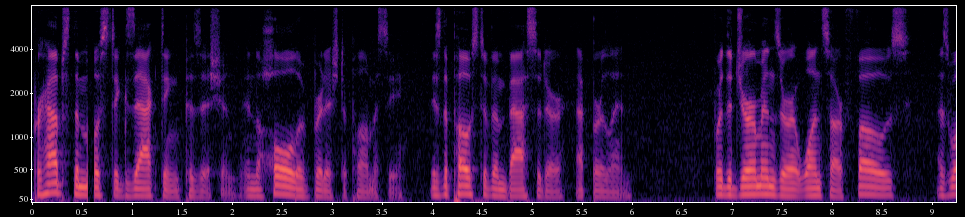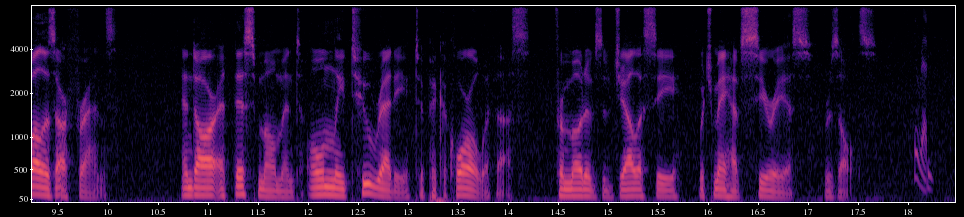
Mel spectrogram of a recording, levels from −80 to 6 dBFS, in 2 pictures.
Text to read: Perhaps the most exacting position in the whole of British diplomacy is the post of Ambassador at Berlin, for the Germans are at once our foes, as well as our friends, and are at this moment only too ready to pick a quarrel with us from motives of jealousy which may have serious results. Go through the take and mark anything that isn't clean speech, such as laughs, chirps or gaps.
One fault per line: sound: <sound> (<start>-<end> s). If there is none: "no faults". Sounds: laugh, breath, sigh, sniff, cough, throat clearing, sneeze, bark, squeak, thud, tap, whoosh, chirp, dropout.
sound: dropout (0.6-0.6 s)
sound: chirp (18.1-18.3 s)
